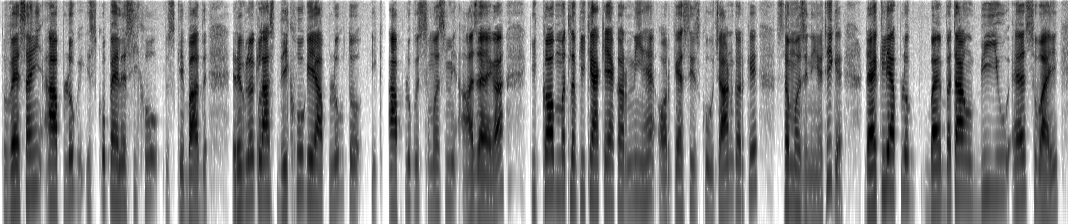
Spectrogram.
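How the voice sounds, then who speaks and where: A man's voice: high voice, normal speed, smooth, no room sound, studio quality. A man teaching a lesson, patiently spelling out letters one by one and asking the students whether they follow. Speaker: English teacher. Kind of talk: classroom lesson explaining spelling.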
